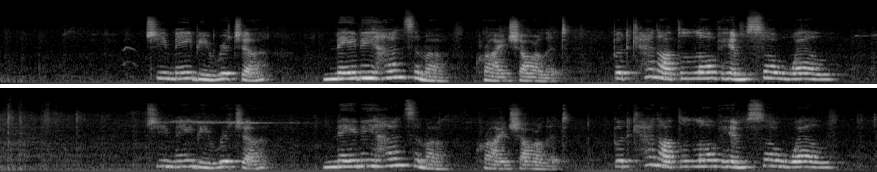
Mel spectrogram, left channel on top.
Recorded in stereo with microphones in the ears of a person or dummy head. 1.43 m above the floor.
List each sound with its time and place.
1.5 s a woman speaking: 60° left (ahead or behind), 1.1 m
